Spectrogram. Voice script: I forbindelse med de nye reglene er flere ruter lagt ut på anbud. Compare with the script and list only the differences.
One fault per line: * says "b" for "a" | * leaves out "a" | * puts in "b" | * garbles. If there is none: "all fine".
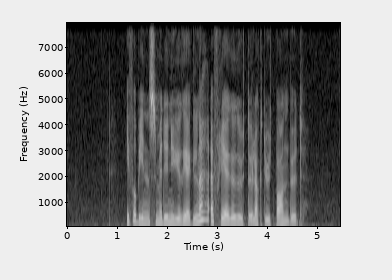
all fine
